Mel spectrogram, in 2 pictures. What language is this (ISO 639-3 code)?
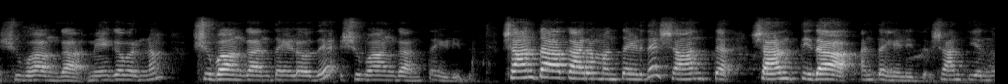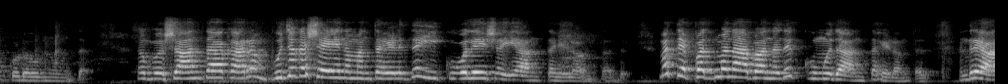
kan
